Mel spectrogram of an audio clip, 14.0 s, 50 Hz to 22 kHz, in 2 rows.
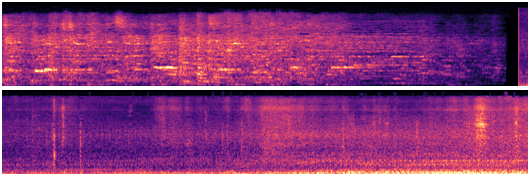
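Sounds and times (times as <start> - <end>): vehicle rumble inside moving car: 6.9 - 14.0.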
